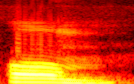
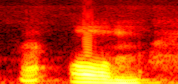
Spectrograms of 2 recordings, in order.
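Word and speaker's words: ओ३म्: क्योंकि ओ जो है उसका उच्चारण करने में उसको ज्यादा लंबा खींचना पड़ता है। तो इसीलिए इसमें थ्री लगाया गया। ओम ओम यह दीर्घ स्वर से भी ज्यादा खींचाता है। तीन गुना समय लेता है।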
